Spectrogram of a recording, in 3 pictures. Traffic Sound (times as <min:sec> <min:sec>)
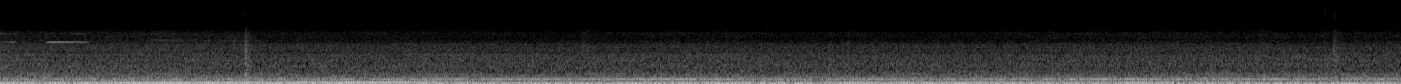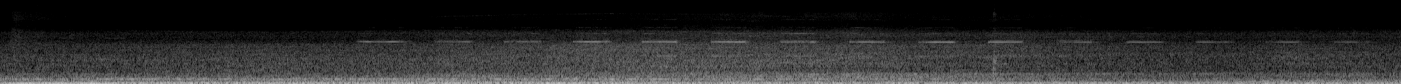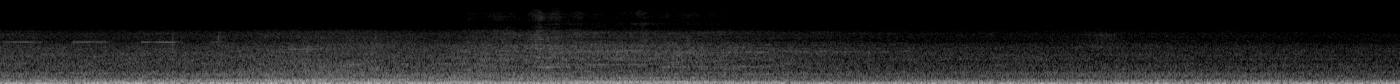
0:12.4 0:40.1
